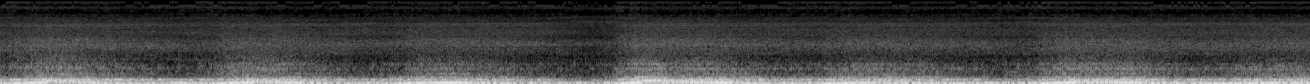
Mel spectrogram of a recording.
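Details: 1978 Trans Am SE with LSX/LS6 swap and FiTech, just after first start, about 10 seconds run: rough, lumpy V8 idle with low uneven rumble that gradually steadies, no knock from the front; fresh engine settling in.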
